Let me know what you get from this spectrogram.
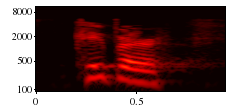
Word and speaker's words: Cowper: William Cooper, his last name is spelled C-O-W-P-E-R, but it's pronounced Cooper.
